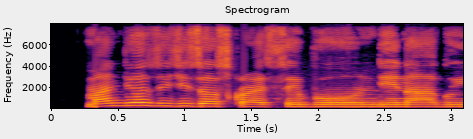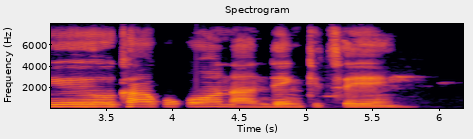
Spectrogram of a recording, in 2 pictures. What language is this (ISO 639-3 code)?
ibo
